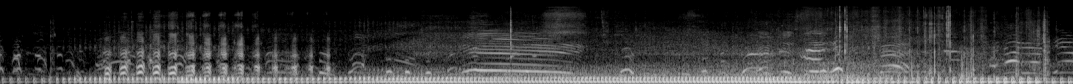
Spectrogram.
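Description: Quad ATV engine running steadily while towing a rider on a rope, getting louder about a second in, with laughter over it and a falling yell near the middle.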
